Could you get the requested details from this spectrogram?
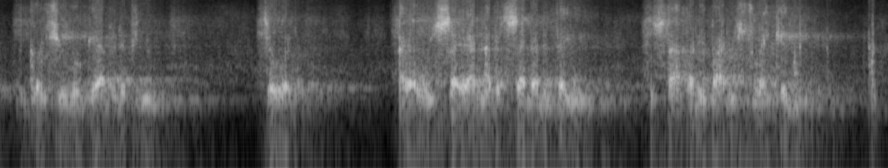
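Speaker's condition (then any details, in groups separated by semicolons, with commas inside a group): Laryngectomy; voice box removed by operation, device placed in throat, voice first lost at racetrack; speaks using device in throat, needs thumb to talk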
